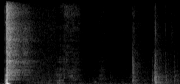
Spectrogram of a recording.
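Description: A film clapperboard snapped shut: one loud, sharp clap that dies away quickly. Two fainter knocks follow near the end.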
